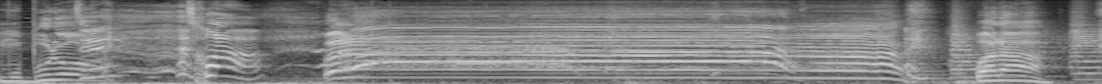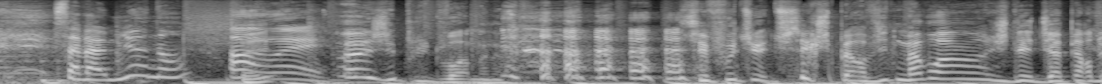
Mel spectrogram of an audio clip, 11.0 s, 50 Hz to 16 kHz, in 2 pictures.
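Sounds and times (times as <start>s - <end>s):
speech: 0.0s - 2.0s, 4.9s - 11.0s
group of people shouting together on cue: 1.6s - 4.6s
laughter: 7.8s - 9.7s.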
